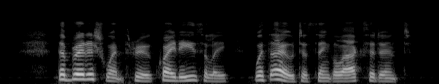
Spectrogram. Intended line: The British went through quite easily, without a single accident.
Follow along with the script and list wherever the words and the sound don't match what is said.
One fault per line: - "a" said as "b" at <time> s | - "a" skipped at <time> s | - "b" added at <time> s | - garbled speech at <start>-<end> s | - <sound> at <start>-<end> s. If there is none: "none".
none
